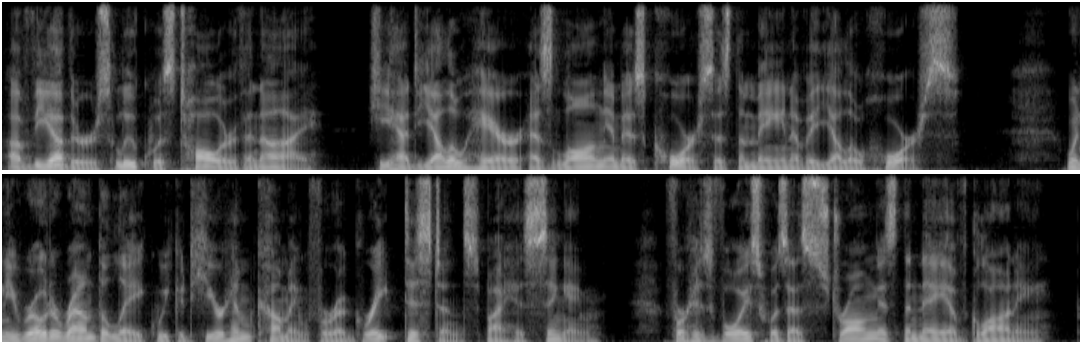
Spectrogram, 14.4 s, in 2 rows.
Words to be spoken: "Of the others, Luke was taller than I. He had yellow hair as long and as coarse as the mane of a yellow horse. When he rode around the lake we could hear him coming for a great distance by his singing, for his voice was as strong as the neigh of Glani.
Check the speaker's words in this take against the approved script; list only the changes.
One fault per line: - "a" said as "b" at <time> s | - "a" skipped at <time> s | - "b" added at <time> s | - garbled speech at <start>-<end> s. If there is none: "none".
none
